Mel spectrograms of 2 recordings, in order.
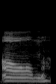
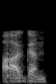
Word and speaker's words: ogham: ask if you can do om which is sometimes mispronounced ogham because there's a whole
